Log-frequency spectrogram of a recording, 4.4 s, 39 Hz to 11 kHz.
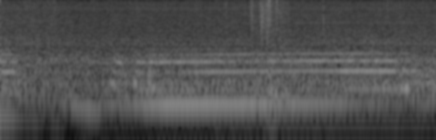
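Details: Honda S2000: steady mid-pitch whine over the engine, holding as car pulls under throttle, appearing only on the gas; drivetrain whine, owner unsure whether diff or transmission.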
